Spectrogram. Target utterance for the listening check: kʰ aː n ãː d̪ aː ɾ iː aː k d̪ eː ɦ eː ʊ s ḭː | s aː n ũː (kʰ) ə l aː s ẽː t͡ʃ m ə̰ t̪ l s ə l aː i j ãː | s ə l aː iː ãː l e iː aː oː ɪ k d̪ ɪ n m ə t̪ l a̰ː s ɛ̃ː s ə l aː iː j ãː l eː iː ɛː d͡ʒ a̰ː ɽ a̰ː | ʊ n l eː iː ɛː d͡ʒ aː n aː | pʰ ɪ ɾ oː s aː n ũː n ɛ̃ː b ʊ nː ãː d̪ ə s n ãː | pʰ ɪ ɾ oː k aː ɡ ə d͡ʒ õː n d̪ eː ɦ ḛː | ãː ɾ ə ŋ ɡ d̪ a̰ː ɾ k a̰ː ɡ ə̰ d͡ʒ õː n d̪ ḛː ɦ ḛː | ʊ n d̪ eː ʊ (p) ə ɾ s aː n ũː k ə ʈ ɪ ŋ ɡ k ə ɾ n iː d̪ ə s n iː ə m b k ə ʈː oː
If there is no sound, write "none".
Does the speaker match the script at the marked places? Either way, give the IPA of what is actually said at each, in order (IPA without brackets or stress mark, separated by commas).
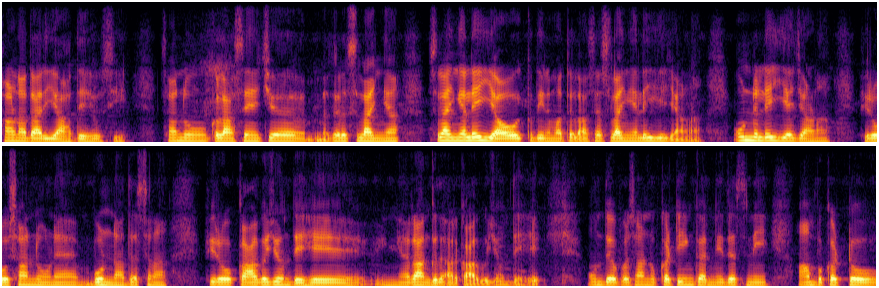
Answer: k, p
